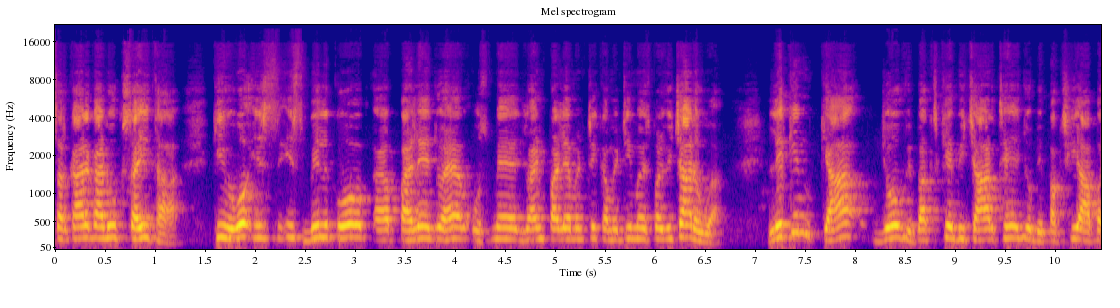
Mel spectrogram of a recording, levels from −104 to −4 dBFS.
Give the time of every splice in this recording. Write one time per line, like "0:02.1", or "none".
none

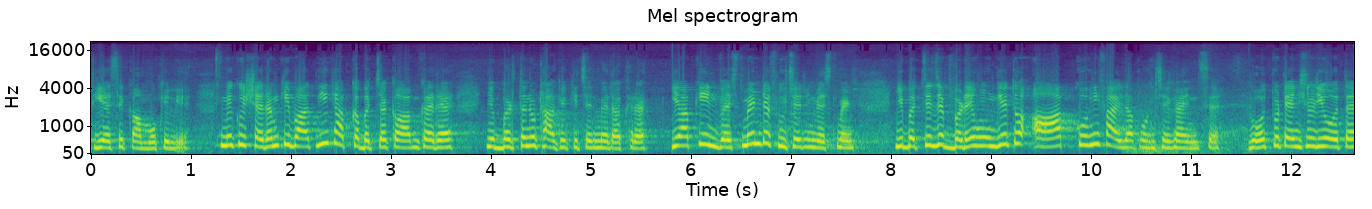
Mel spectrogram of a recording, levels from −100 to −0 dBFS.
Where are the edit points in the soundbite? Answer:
0:01.2
0:05.8
0:11.6

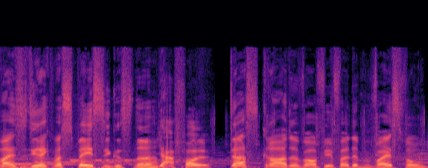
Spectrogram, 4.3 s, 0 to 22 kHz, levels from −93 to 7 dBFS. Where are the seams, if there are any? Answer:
0:02.1

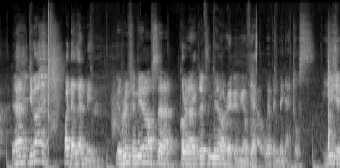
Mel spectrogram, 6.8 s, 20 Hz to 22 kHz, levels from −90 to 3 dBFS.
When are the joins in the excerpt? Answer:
0:05.1

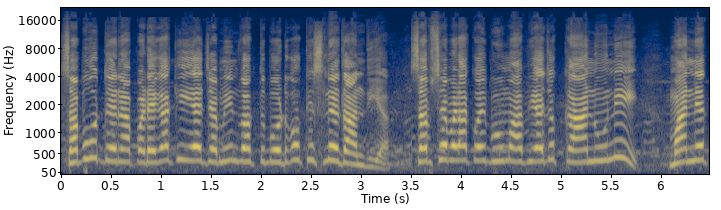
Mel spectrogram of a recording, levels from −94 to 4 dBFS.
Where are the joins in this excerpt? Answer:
0:03.4

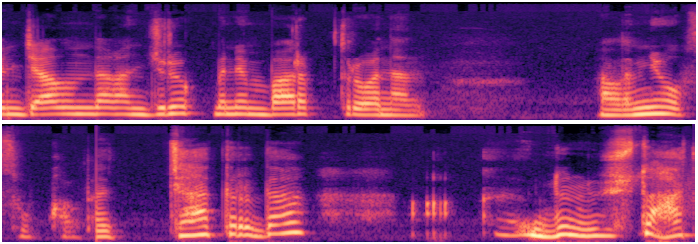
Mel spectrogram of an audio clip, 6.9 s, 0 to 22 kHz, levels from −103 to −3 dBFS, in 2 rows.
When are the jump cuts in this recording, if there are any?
0:03.9

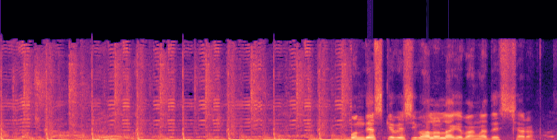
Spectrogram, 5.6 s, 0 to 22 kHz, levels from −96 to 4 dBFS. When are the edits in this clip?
0:03.5

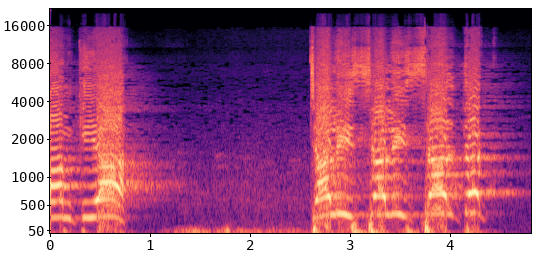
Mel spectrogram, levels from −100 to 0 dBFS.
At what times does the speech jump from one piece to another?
none

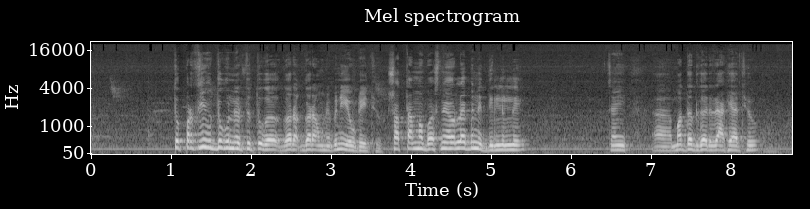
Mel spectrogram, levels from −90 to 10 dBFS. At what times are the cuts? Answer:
0:03.6

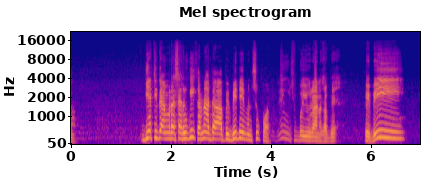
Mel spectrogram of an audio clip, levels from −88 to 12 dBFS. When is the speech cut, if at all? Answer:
0:04.4

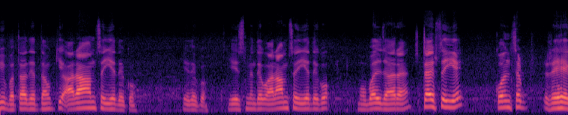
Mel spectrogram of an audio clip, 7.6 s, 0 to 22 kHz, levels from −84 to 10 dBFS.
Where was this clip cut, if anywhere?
0:05.5

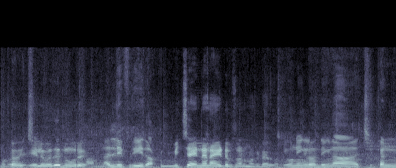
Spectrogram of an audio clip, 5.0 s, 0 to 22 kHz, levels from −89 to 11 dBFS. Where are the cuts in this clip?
none

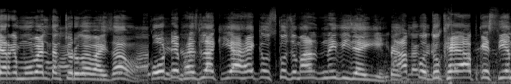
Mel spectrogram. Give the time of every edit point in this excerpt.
0:01.4
0:03.9

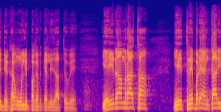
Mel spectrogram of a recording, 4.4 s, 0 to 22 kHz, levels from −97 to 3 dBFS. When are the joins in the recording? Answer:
none

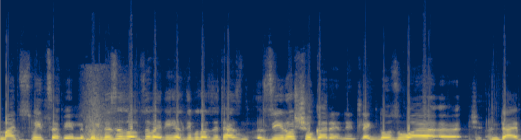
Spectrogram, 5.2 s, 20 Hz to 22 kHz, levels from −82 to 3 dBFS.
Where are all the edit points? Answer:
0:01.0

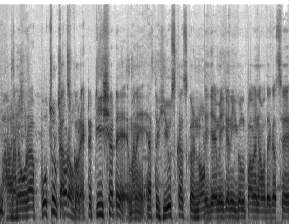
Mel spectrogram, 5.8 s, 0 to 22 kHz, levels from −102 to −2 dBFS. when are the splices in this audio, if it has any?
0:04.1

